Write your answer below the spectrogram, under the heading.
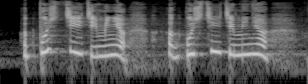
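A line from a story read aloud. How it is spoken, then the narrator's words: Desperate squeal, teddy bear. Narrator (Russian): в отчаянии взвизгнул плюшевый мишка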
